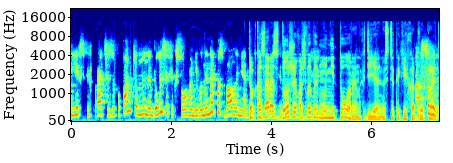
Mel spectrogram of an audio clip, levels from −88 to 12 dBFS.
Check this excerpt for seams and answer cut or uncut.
uncut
